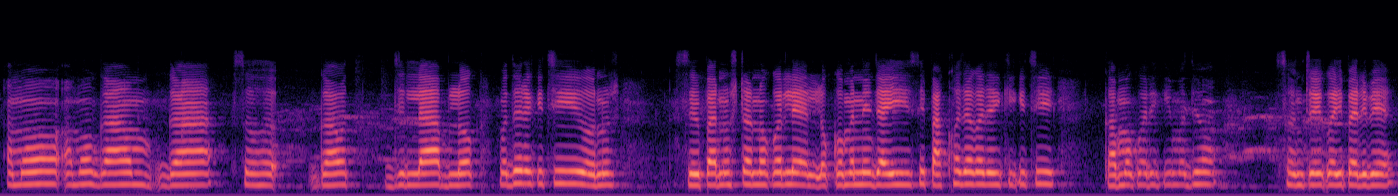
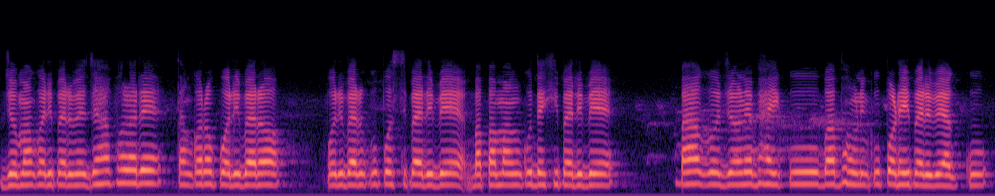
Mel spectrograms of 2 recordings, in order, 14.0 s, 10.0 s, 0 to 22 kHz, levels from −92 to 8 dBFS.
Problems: background sounds at intervals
